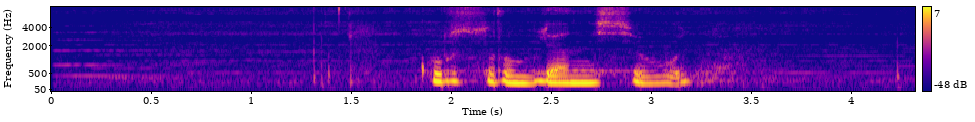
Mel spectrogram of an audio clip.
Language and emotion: Russian, neutral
